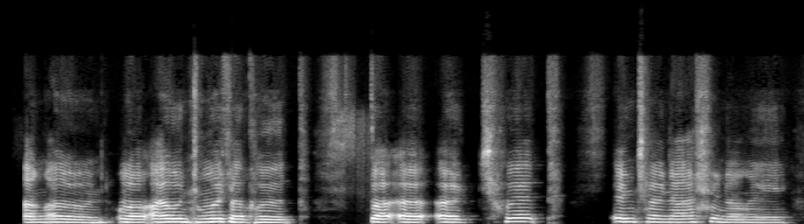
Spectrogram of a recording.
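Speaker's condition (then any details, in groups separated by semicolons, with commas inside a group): Moebius syndrome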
